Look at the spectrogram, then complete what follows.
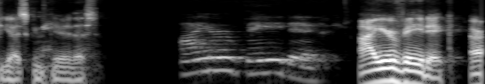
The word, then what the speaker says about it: Ayurvedic: word i even have it watch how to pronounce it let me see if you guys can hear this ayurvedic all right ayurvedic medicine that's what this app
